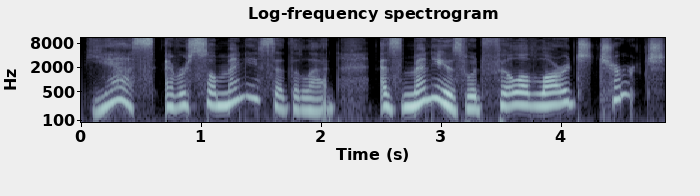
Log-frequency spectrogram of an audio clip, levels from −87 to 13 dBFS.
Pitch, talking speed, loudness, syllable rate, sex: 245 Hz, 185 wpm, -18 LUFS, 4.4 syllables/s, female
